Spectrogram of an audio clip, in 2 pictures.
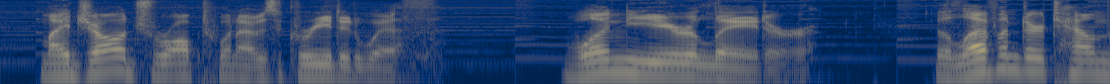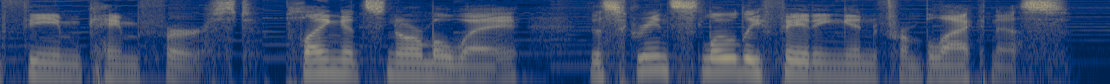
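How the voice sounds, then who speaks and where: A moderate pace over music in the background. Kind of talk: horror story reading.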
